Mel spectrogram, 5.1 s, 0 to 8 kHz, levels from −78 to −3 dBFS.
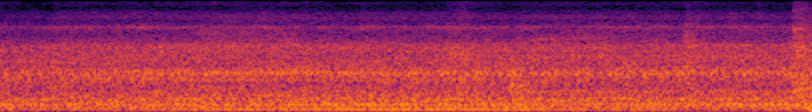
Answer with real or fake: real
